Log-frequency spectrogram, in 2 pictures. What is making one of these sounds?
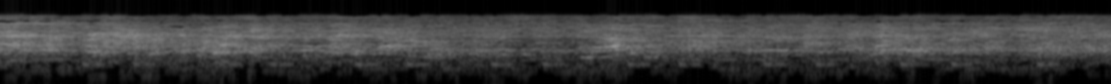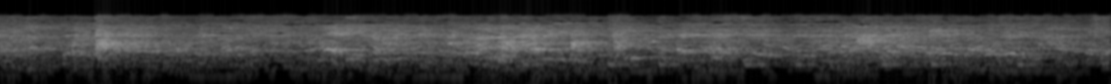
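Men talk in an echoing indoor court.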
